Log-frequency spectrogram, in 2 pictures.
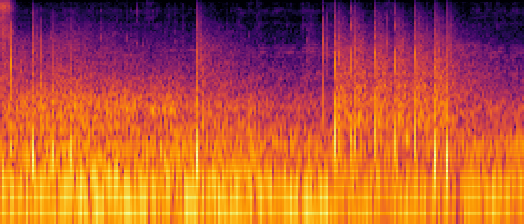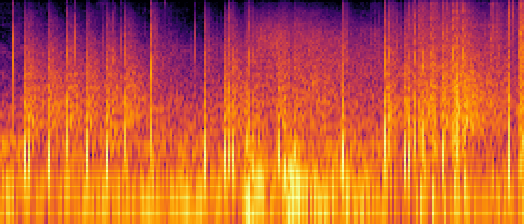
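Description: Grenade blasts and gunfire crackle through a military video game battle, with many sharp, irregular bangs scattered across the stretch, some clustered in quick bunches and others isolated, moderately loud over a low rumbling background.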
